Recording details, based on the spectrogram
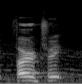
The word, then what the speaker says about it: Furtrick: He made Futrick look like a kid in kindergarten. Amen. I did say that. Did I say his name right? Futrick? Furtrick? Furtrick. Furtrick.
